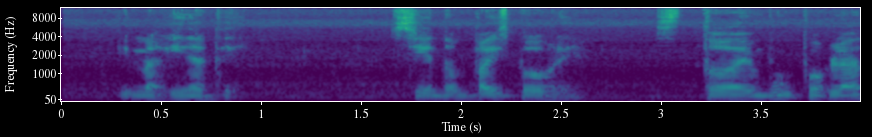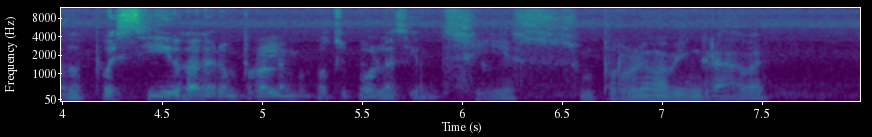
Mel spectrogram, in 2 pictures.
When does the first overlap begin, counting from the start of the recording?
none

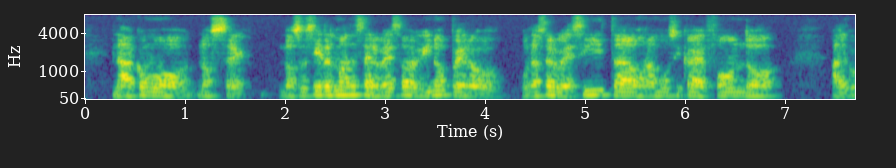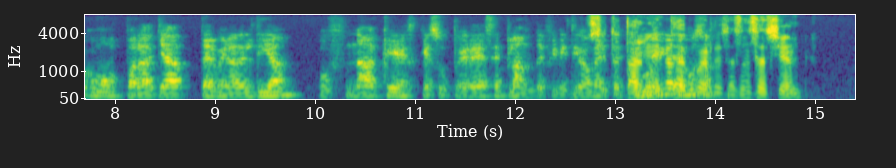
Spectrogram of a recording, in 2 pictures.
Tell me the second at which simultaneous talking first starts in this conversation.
12.7 s

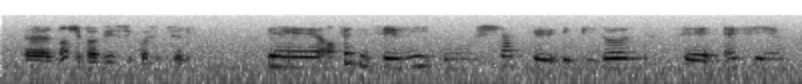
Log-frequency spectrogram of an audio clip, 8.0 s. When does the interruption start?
none

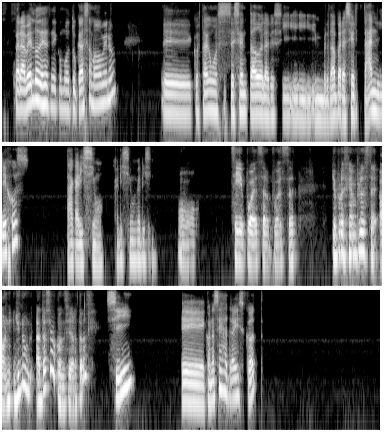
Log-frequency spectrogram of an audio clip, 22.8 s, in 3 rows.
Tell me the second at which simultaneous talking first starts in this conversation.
none

